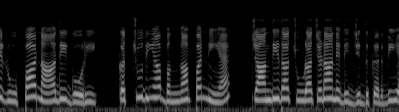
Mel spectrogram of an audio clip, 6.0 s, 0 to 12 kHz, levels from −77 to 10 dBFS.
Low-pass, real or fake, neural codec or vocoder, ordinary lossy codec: 7.2 kHz; real; none; none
